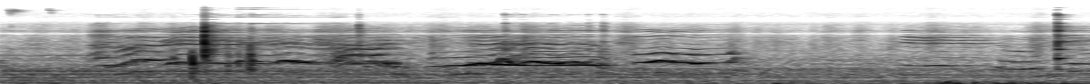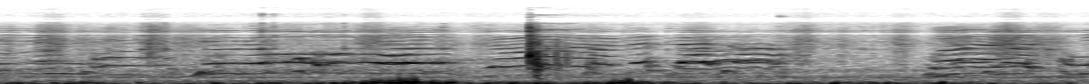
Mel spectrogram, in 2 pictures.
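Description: Children's voices talking and singing in the background, with a few sharp taps of hand tools on the shovel parts, about a second in, near the middle and near the end.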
